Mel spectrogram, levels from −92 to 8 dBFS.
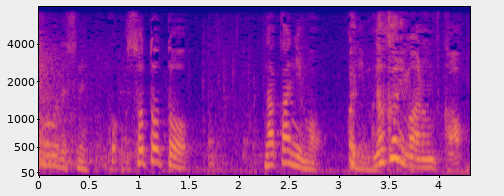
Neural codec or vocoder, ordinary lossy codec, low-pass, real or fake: none; none; 7.2 kHz; real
